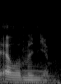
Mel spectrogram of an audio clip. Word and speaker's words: aluminium: Let's do a lot of your English professors say aluminium. Okay. Well, that's just the correct way of saying it.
